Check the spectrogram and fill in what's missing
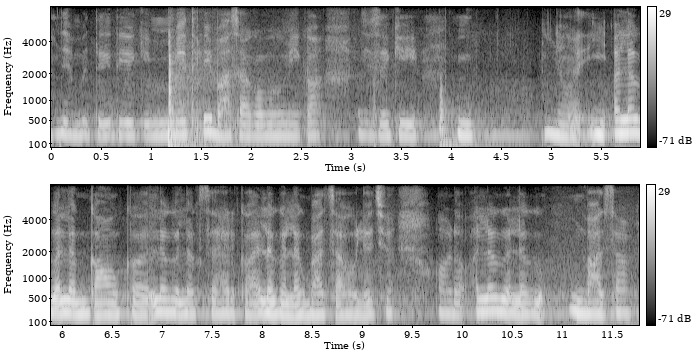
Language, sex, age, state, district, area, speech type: Maithili, female, 18-30, Bihar, Purnia, rural, spontaneous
